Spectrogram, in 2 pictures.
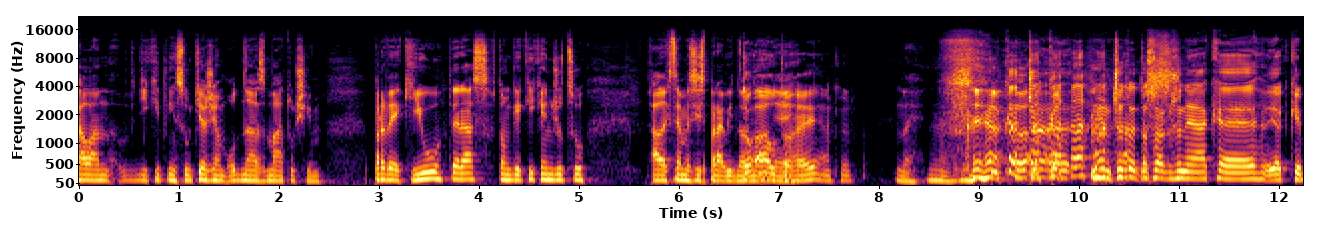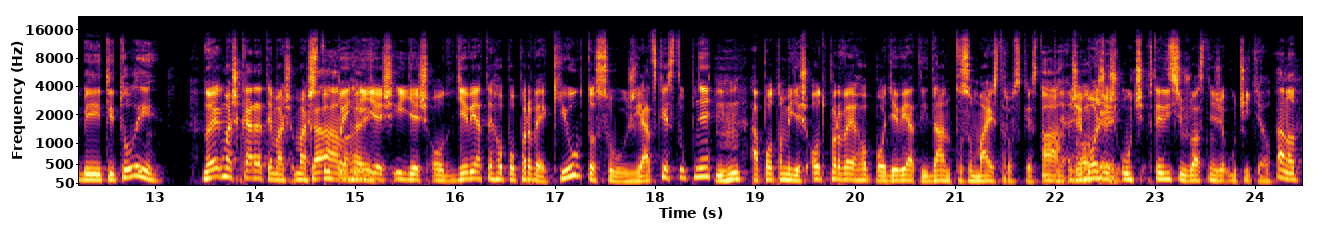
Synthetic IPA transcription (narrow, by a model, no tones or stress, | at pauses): alanvɟiːkit̪iːmsuːcaʒɪamɔd̪naːzmaːt̪uʃim | pr̩ʋɛːkiut̪ɛɾasft̪ɔmɡɛkikɛnd͡ʒut͡su | ʔa̰lɛxt͡sɛmɛs̬ispɾaʋiɟnaɔaʊɛɔɦɛjak | ɲɛnɛɛk | t͡ʃɔt̪ɔt̪ɔsuakɔʒɛɲɛakɛːakɔ̥kɛbit̪it̪uli | nɔjaɡmaːʃkaɾat̪ɛmaːʃmaːʃssupɛɲiɟɛʃiɟɛʒɔd̪ɟɛʋɪat̪ɛɦɔpɔpr̩ʋɛːkiut̪ɔsuːʒɪat͡skɛːst̪upɲɛɦapɔt̪ɔmiɟɛʒɔt̪pr̩ʋɛːɦɔpɔɟɛʋat̪id̪ant̪ɔs̬uːmajst̪ɾɔʊskɛːst̪upɲɛ̰ʒɛmʊɔʒɛʃut͡ʃft̪ɛd̪isiuʒʋlasɲɛʒɛʔut͡ʃicɛlaːnɔ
